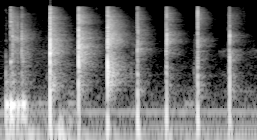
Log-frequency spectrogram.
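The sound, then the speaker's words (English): Seven sharp hand claps in a steady, fairly quick rhythm, each crisp and bright, the later ones slightly softer. A faint low murmur comes just before the first clap. “Thanks for those claps.”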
